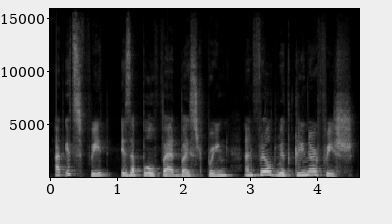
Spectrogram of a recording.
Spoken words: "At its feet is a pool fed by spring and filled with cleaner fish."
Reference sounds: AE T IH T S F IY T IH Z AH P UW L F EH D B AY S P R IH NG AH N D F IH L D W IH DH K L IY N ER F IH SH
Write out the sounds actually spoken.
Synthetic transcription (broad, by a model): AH T IH T S F IY T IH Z AH P UW L F EH D B AY S P R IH NG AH N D F IH L D W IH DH K L IY N ER F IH SH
